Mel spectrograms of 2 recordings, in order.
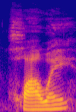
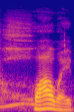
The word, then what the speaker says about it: Huawei: saying Huawei instead of Huawei, because they're not pronouncing the H. So in Chinese pinyin, they do pronounce the H, right?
